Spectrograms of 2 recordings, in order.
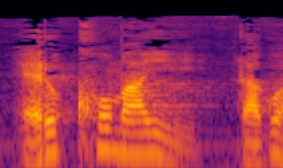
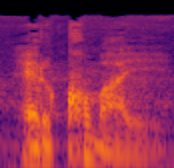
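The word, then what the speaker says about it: ἔρχομαι: 헬라어 발음으로 에르코마이라고 하는 단어입니다. 에르코마이.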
